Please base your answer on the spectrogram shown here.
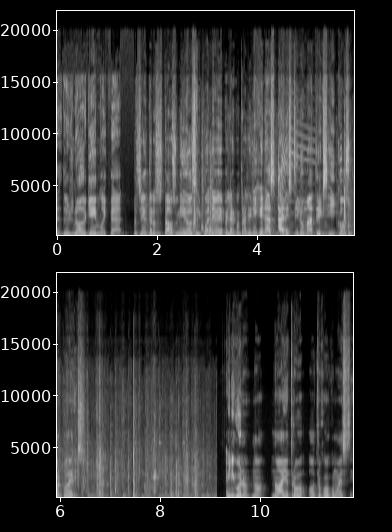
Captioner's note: Spanish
